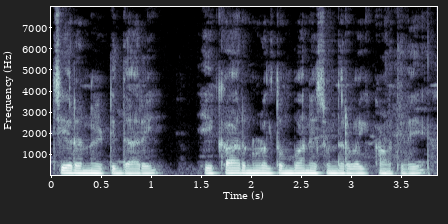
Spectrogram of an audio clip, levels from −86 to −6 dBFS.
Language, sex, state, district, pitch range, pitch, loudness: Kannada, male, Karnataka, Koppal, 105-115 Hz, 110 Hz, -14 LUFS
